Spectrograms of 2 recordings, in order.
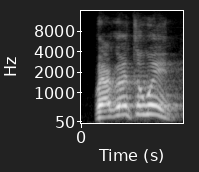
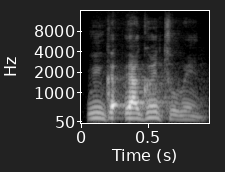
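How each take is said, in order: First: Higher, ringing declaration of victory; confident cry. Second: Said in the usual way. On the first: Real, not acted. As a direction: lift it up like a rallying promise. Repeats the claim, then stronger.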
